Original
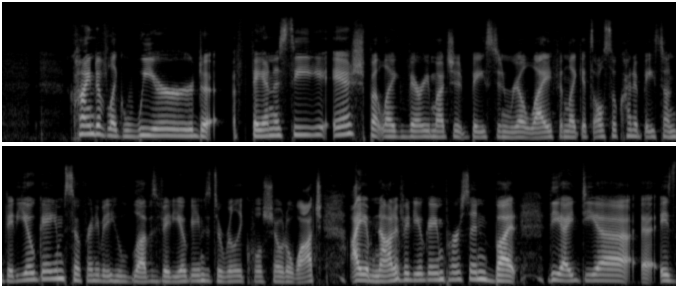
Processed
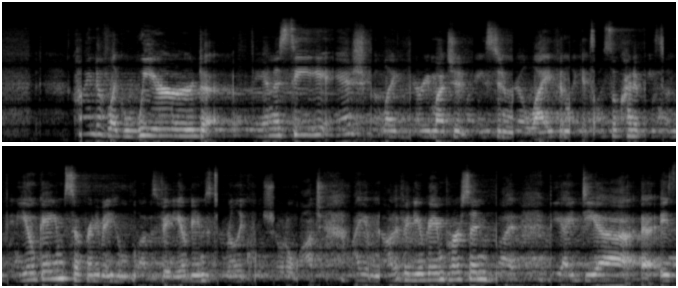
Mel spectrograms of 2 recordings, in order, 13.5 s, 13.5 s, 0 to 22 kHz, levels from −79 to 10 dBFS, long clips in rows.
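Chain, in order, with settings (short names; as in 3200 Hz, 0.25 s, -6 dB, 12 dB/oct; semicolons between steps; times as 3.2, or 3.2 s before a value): low shelf 93 Hz -6.5 dB; overdrive pedal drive 17 dB, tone 4800 Hz, clips at -7.5 dBFS; on a send at -5 dB: reverb, pre-delay 3 ms; on the sum: compressor 4:1, threshold -25 dBFS, peak gain reduction 11 dB; LPF 8300 Hz 12 dB/oct; fixed phaser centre 700 Hz, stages 8; auto swell 0.257 s; band-limited delay 0.308 s, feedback 82%, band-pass 520 Hz, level -15 dB; gain +9 dB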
